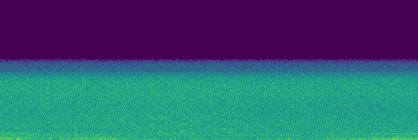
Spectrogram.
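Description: Heavy cloudburst rain pouring down onto a street, a steady, loud hiss with no breaks.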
